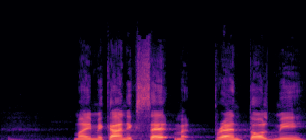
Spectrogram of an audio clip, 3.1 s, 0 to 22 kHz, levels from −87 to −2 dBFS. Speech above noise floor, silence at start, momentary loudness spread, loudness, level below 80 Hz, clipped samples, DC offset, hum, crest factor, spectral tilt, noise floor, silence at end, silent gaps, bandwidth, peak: 42 dB; 0.75 s; 12 LU; -26 LUFS; -78 dBFS; under 0.1%; under 0.1%; none; 20 dB; -4.5 dB/octave; -68 dBFS; 0 s; none; 17 kHz; -8 dBFS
